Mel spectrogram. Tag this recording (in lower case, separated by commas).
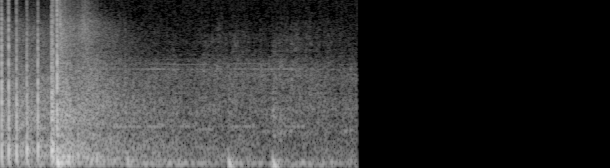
fireworks, explosion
